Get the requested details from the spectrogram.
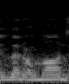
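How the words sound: The name is said with a French pronunciation. "it's more natural to say Lenormand"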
